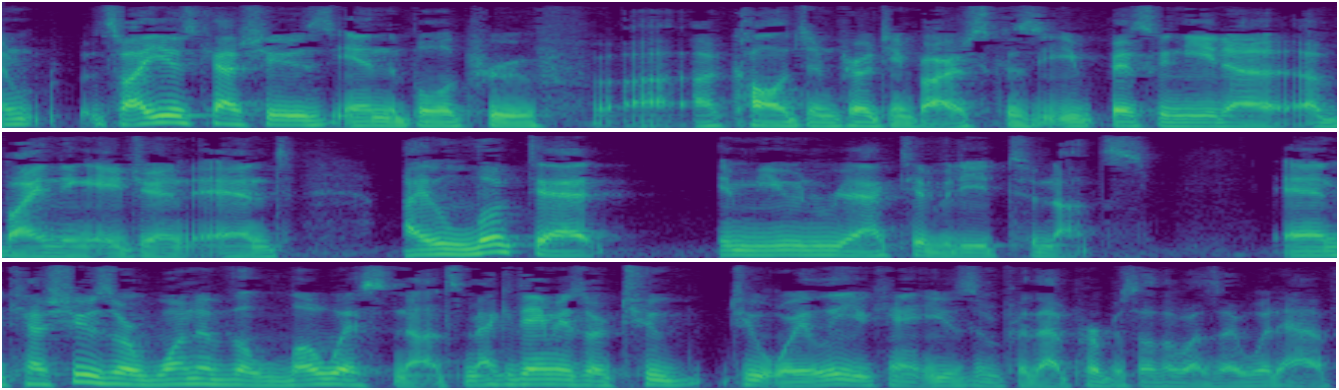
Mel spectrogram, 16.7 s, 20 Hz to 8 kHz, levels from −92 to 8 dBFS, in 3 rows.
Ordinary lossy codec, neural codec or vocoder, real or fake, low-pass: MP3, 32 kbps; none; real; 7.2 kHz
